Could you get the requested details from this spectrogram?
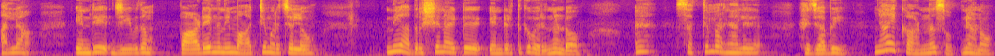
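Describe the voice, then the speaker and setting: A woman voicing a young man, a former thug who now speaks in an earnest, halting, questioning way. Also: medium pitch, dark tone, lightly acted. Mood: puzzled.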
